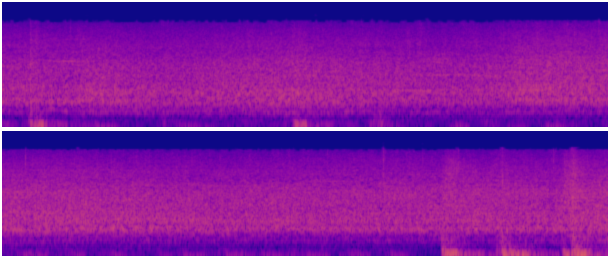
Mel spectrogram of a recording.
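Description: A large crowd roars steadily.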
